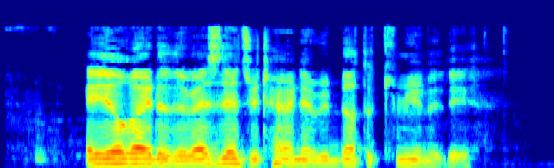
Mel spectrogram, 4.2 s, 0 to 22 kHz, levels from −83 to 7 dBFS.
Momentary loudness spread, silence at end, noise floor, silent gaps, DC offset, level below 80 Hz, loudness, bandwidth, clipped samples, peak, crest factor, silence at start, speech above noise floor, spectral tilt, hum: 13 LU; 0.65 s; -49 dBFS; none; under 0.1%; -52 dBFS; -18 LUFS; 11.5 kHz; under 0.1%; -2 dBFS; 18 dB; 0.25 s; 31 dB; -4.5 dB/octave; none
